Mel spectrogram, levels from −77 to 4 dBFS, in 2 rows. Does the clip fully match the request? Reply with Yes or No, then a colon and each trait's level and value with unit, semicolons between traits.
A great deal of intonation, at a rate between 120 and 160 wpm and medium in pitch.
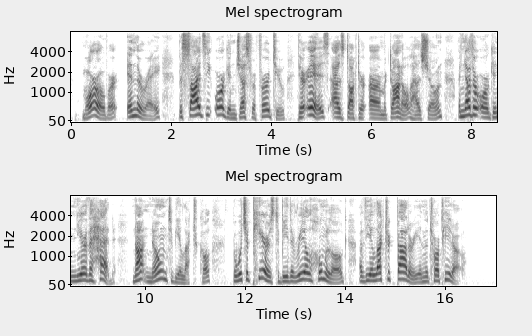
Yes: wide, 7.1 semitones; average, 150 wpm; medium, 170 Hz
